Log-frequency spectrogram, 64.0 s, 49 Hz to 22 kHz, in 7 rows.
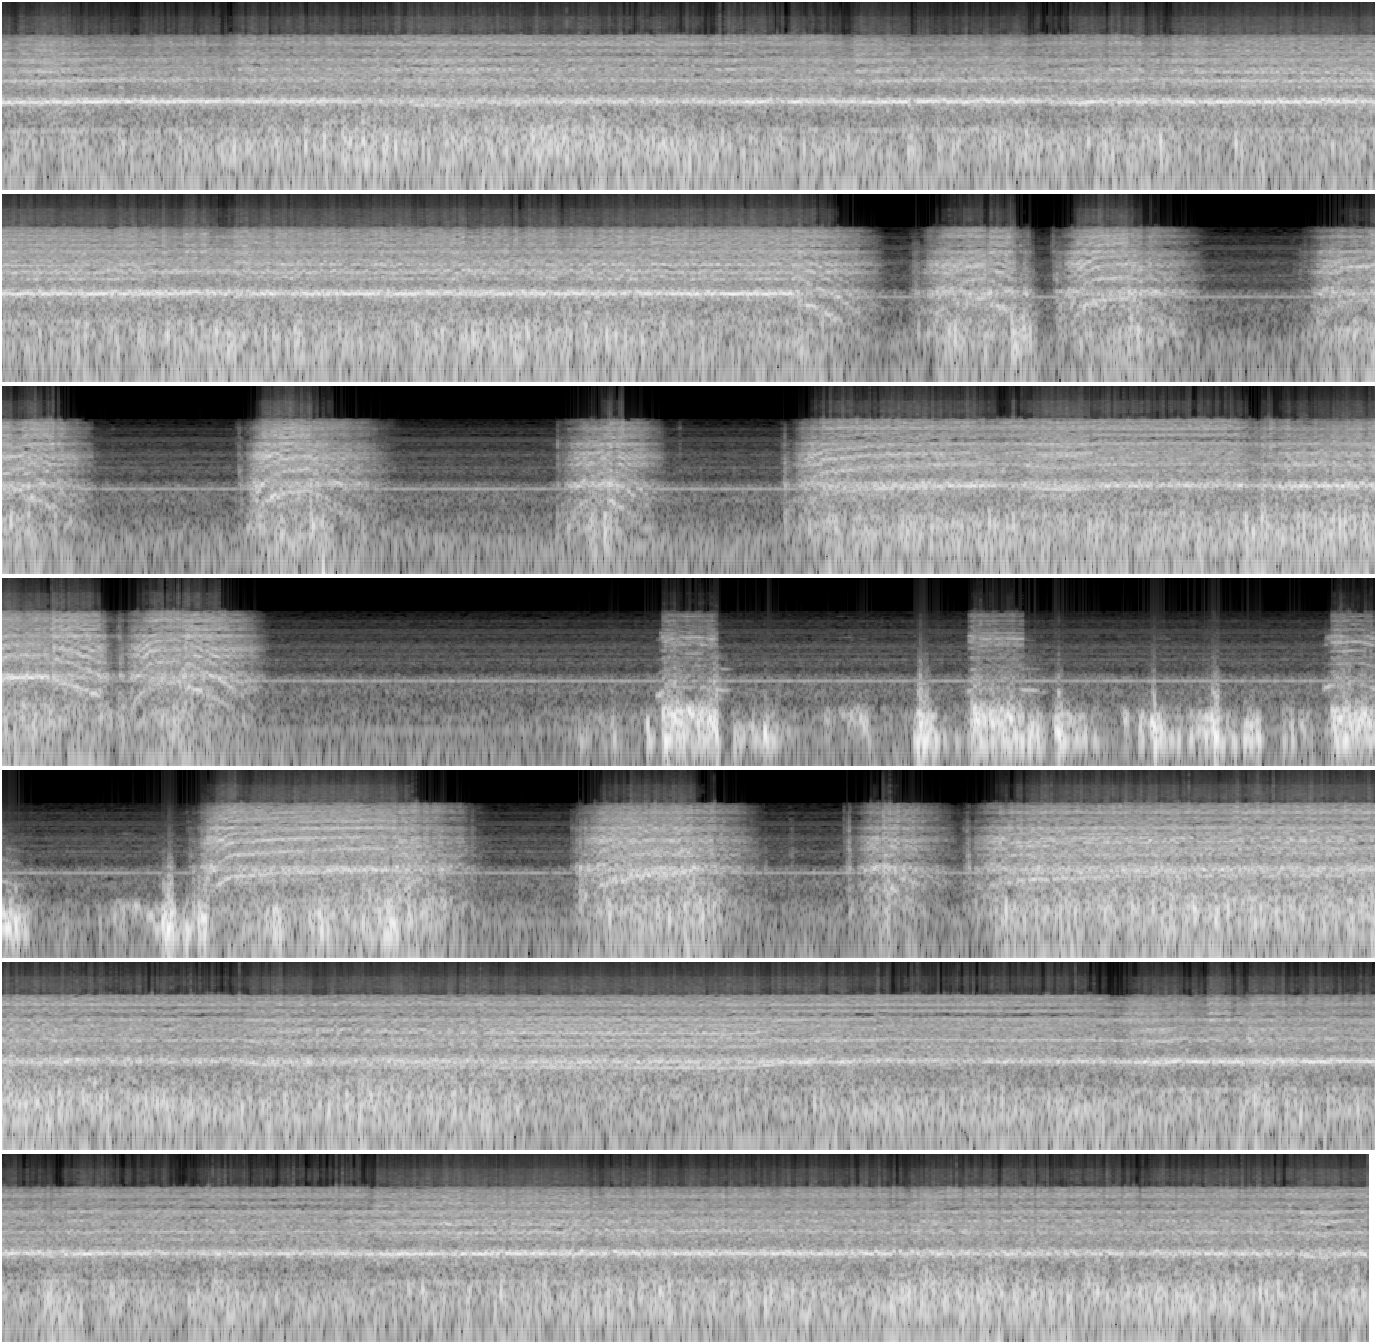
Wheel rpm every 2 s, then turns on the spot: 230, 220, 230, 230, 210, 220, 210, 90, 60, 50, 20, 40, 210, 210, 50, 0, 0, 0, 0, 130, 60, 70, 210, 230, 210, 220, 230, 230, 230, 220, 230, 230.
18-20 40-42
